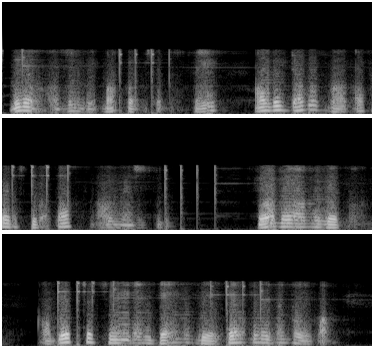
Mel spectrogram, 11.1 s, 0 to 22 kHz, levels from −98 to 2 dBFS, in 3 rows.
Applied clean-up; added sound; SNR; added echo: neural separator model SepFormer WHAMR!.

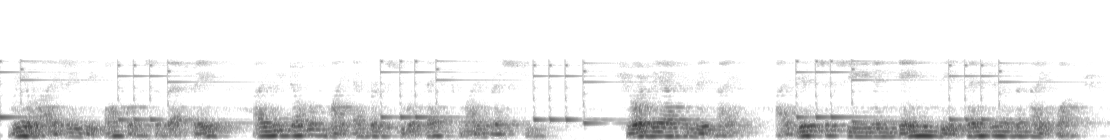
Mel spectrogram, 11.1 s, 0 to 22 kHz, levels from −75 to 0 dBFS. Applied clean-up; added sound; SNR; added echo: none; Doorbell; 15 dB; reverberation time 2.2 s.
